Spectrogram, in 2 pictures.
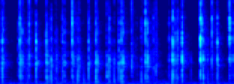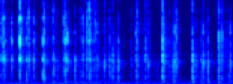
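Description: A small, flat, doll-shaped diamond-painting sticker covered in resin rhinestones on a thin, solid plastic backing is held in both hands and scratched with long acrylic nails. The result is a rapid run of dry, bright, crisp clicks and scrapes with almost no low end and no ring.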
